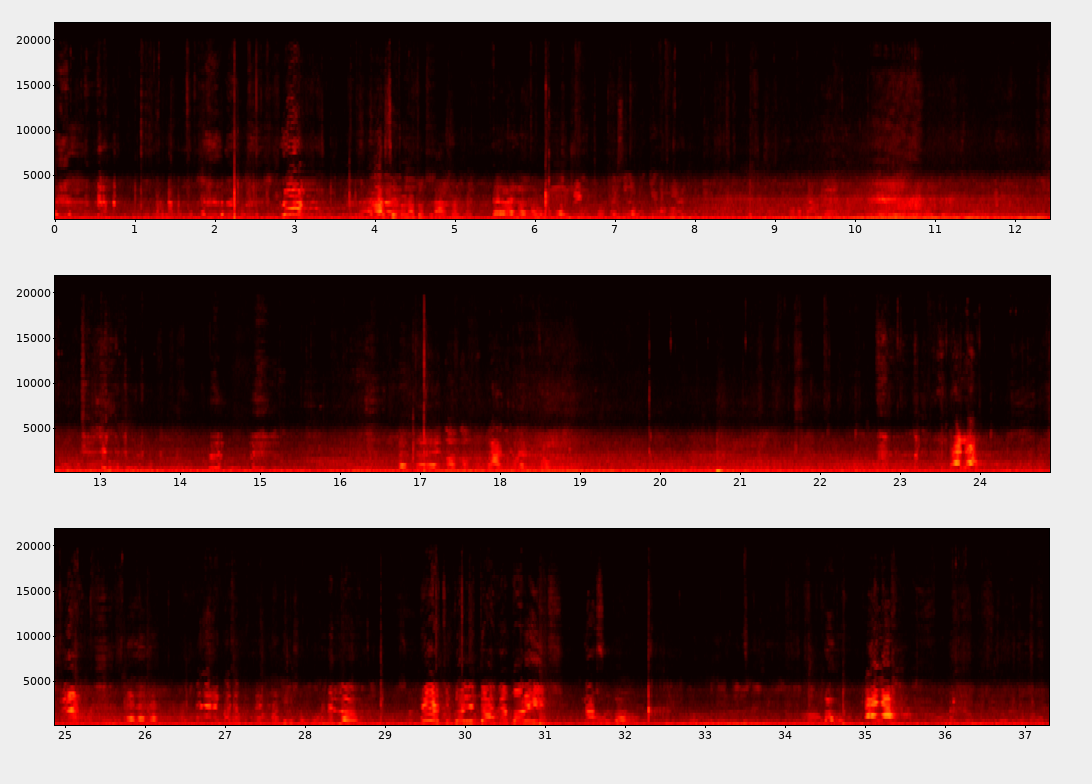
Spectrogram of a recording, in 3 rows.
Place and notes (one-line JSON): {"title": "Athen, Victoria - kungfu kids fighting, square ambience", "date": "2016-04-06 22:35:00", "description": "evening at Victoria square, four kids playing martial arts fights and beat each other quite hard. waves of traffic, a tiny cyclist demonstration passing by.\n(Sony PCM D50, OKM2)", "latitude": "37.99", "longitude": "23.73", "altitude": "89", "timezone": "Europe/Athens"}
